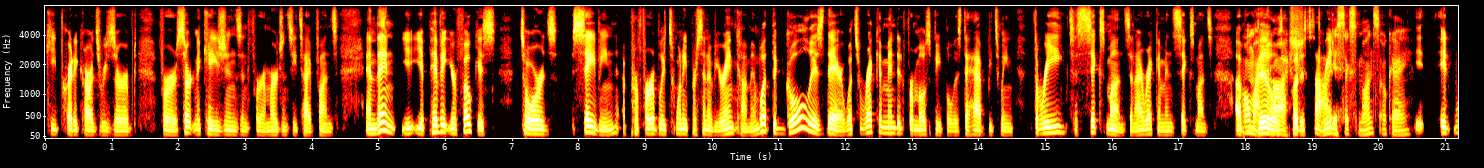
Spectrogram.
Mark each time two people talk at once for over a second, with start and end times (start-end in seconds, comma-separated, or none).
17.9-19.4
